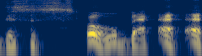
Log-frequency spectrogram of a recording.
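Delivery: drawn-out words broken by laughing; dying of laughter. Retold or imitated. Friend recalling the terrible fake accent, laughing. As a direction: laugh through it, slowly.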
